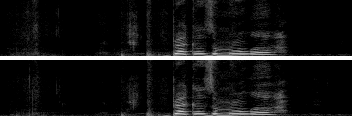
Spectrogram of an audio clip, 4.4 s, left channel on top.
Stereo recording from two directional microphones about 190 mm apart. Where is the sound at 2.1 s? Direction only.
5° left (ahead or behind).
